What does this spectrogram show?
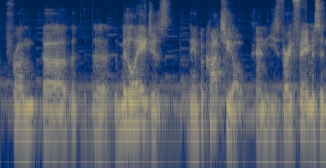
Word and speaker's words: Boccaccio: Boccaccio, right? Boccaccio. Yeah. I got it.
